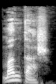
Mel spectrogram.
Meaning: 1. assembling, assemblage 2. mounting 3. montage
- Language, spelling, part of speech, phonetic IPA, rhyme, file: Russian, монтаж, noun, [mɐnˈtaʂ], -aʂ, Ru-монтаж.ogg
